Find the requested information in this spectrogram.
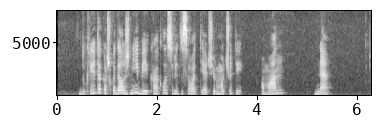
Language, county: Lithuanian, Kaunas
